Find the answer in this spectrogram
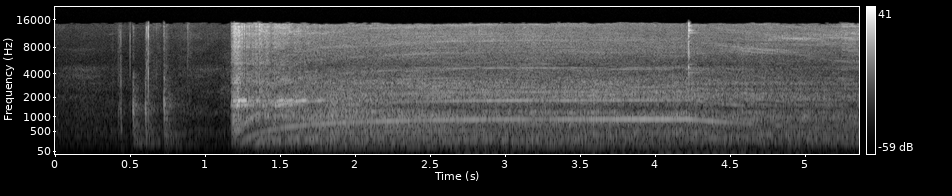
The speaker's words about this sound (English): He says vacuum cleaners were the first electrical appliances with a cord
